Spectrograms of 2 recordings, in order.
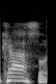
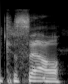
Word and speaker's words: Cassell: draft from the past today with the name pronunciation, and it's just the Sam Castle. Sam Castle, Sam Cassell.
